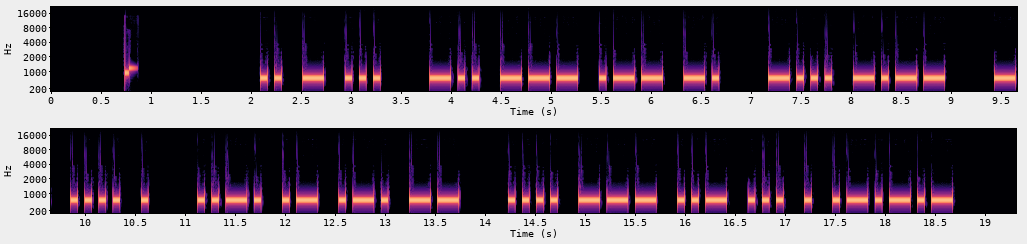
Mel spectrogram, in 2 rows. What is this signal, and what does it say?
Morse code, heard as a keyed tone, about 17 wpm, 700 Hz. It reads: ITS DOWN BY THE FARM HOUSE.
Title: Sentences from Top 1000 Words - Review Part 2 - 17wpm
